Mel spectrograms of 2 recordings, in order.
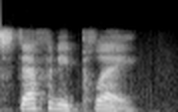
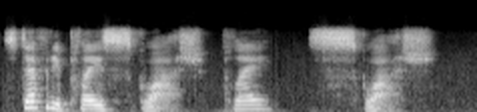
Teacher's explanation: We say it like this: Stephanie play, and we drop the z if we're speaking quickly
